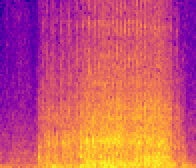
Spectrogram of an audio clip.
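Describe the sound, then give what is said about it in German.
A sewing machine stitches sofa upholstery pieces together, running steadily for about a second and a half, its rapid needle clatter forming a dense mechanical buzz that starts and stops abruptly, with no talking. “Sorgfalt und Köpfchen sind gefragt, damit sie die jeweils richtigen Stücke korrekt aneinander näht.”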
